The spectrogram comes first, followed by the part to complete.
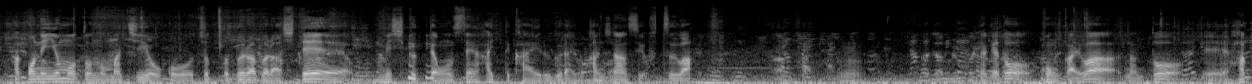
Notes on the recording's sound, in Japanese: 箱根日帰り旅。行きの電車の中です！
